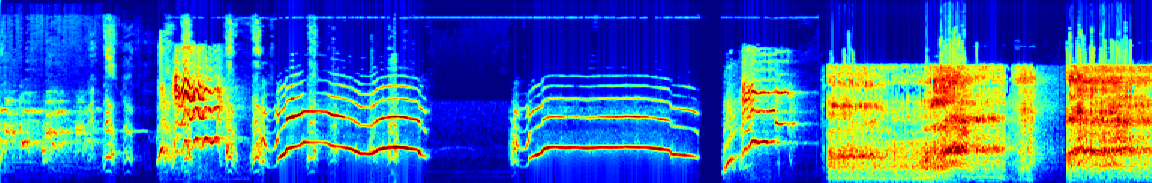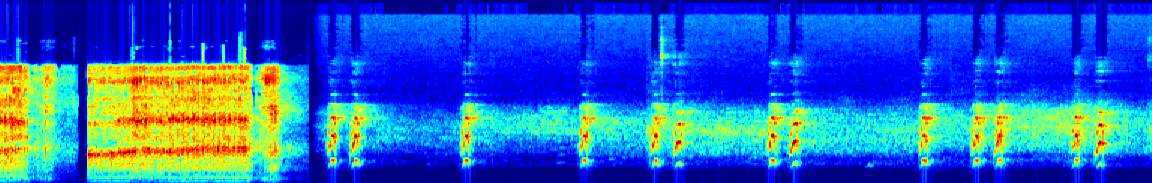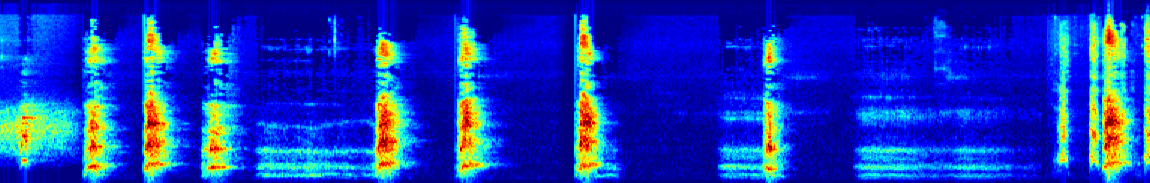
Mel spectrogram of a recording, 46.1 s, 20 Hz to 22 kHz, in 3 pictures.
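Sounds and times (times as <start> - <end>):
dog barking: 0.0 - 4.2, 19.7 - 20.4, 21.5 - 21.9, 23.1 - 23.4, 24.0 - 24.7, 25.6 - 26.2, 27.6 - 28.9, 29.6 - 30.2, 31.0 - 34.0, 35.7 - 37.4, 38.4 - 38.9, 40.9 - 41.3, 44.8 - 46.0.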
